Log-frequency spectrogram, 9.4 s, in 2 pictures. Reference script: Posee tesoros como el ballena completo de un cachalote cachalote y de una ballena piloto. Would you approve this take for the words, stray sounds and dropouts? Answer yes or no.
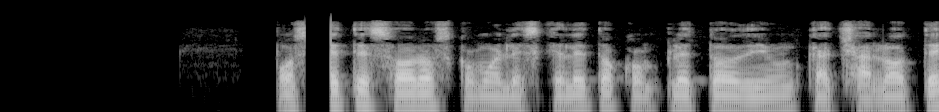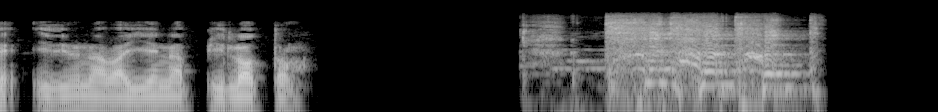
no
